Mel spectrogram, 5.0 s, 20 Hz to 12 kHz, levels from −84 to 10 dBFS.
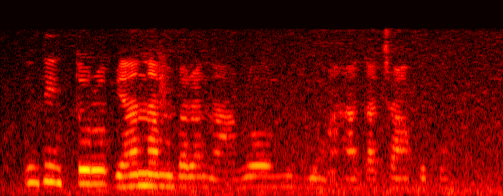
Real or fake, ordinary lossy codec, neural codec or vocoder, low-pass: real; none; none; 7.2 kHz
